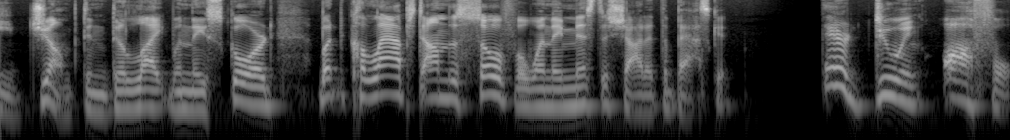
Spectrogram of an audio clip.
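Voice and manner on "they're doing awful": fed-up, sour, disgusted tone. Marco watches his team drop several points behind, speaking in disgust. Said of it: "Marco said in disgust".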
